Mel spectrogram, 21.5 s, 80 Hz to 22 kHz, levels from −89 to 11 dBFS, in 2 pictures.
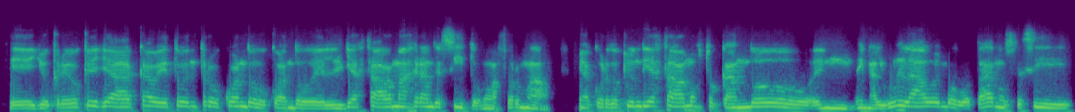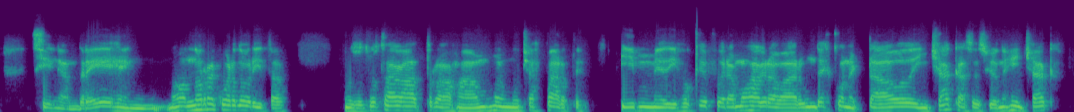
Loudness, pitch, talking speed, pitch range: -14 LUFS, 135 Hz, 165 wpm, 120-145 Hz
